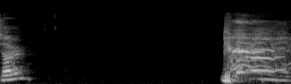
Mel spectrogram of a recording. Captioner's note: laughter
